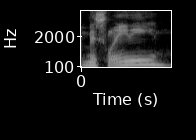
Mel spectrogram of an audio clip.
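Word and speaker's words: Maslany: foremost uh Tatiana malane miscellany I think is how you say her name she is absolutely great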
